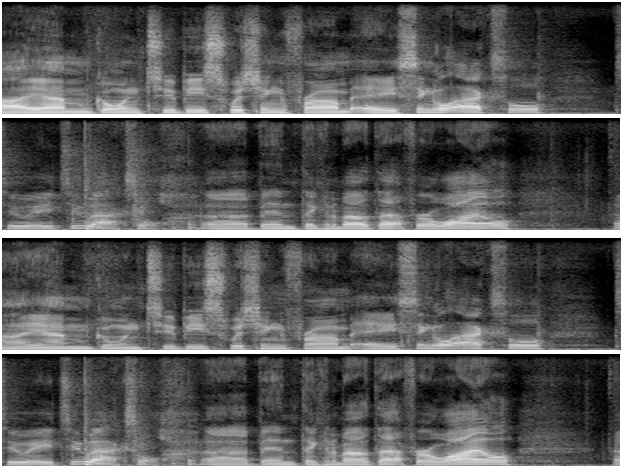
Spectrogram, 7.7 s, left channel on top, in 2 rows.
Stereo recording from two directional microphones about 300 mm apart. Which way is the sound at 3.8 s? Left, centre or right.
Centre.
